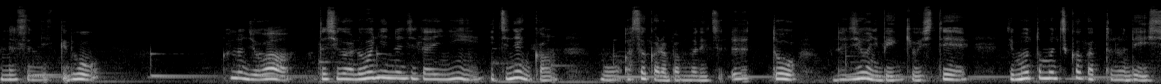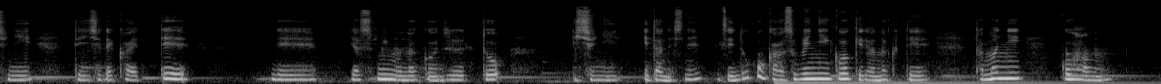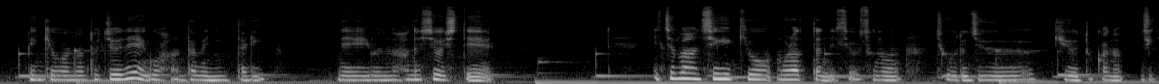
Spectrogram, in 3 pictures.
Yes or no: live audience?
no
